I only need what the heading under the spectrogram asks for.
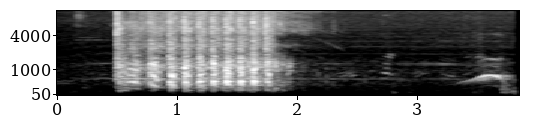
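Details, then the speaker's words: Skoda Octavia 1.9 TDI diesel, check and security lights on, no communication with the ECM: starter turns briskly for about 1.5 seconds with even compression beats but never catches; water-damaged ECM, fixed by replacement. "एक बार मार तो self ले र है लेकिन start नहीं हो रही है यही प्रॉब्लम है"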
